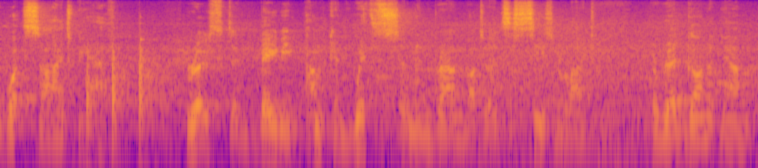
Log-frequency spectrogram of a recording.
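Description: An actor in his forties playing a formal, theatrical waiter in a comedy sketch, reciting grandly with pompous, deliberate delivery. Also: lowish voice. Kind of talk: dramatic reading in a comedy sketch. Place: large restaurant dining room by seaside windows. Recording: roomy, noisy restaurant, distant mic.

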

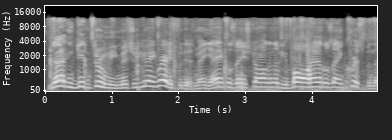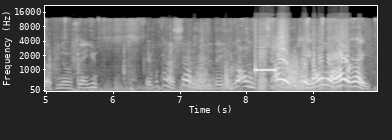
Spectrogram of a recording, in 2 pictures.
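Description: A performer voicing a cocky male bull who talks excitable, repetitive street-ball trash in a comic animal voiceover. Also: medium pitch, fairly quick, noisy background. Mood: cocky taunting. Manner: excitable, repetitive slangy taunting.

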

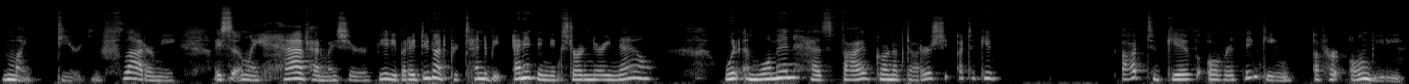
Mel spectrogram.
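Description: A woman reading aloud, voicing a fussy, excitable middle-aged mother who exclaims and insists in a raised voice. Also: fairly high pitch, normal speed, natural voice. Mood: insistent.

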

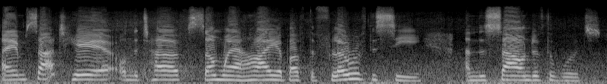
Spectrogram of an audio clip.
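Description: An actress playing a weary yet defiant elderly woman, delivering a measured, poetic monologue in a literary radio drama. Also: medium pitch, little pitch movement, slight background noise, natural voice, rough recording. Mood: reflective.

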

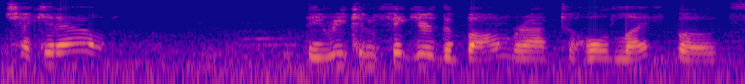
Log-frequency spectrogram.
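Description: A woman's voice: mid-range voice, moderate pace, muffled recording, noisy background. A woman playing an eager, curious young diver in a video game, exclaiming through a dive mask intercom filter. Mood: thrilled.

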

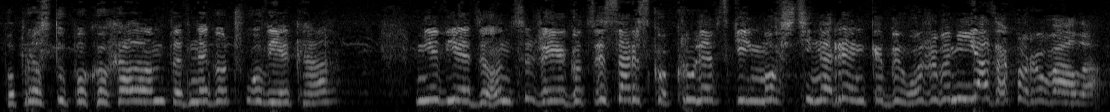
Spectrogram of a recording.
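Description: A woman's voice: very high-pitched, steady tone, normal speed, sharp tone, slight background noise. An actress playing an earnest female welfare inspector in a radio play, pointed and sincere. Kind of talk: 1970s radio drama acting.

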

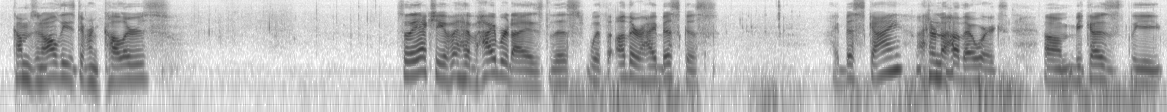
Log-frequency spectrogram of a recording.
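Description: Middle-aged man explaining plants outdoors. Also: on the high side. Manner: relaxed explaining, thinks aloud with restarts. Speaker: naturalist guide. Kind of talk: outdoor nature walk narration. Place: outdoors on a lake, from a kayak. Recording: dull lo-fi outdoor audio.

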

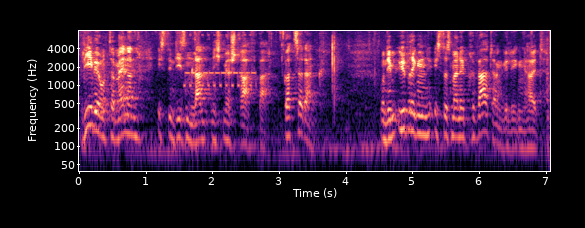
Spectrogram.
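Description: A man's voice: medium pitch, lively intonation, normal speed, close to an everyday voice. Actor as an evasive, polite male suspect, roomy sound. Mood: guarded, defiant. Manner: guarded, courteous. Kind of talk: German crime radio drama acting. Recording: noisy, roomy radio drama recording.

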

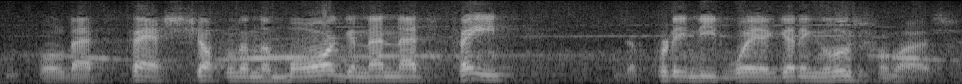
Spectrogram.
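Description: A muffled old radio recording with faint noise carries a gruff police lieutenant acted by a man. His delivery is bossy and exasperated, with highly animated swings in pitch. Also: quick pace, natural voice. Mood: gruff, impatient. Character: gruff, impatient older male police lieutenant. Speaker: actor. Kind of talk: 1940s radio mystery acting.

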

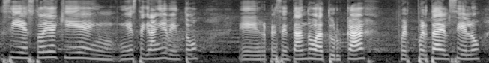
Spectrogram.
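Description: A woman's voice: on the high side, fairly even intonation, a little slow, pushed and bright, soft background music. A middle-aged woman from Guatemala, a craft vendor, speaks nervously with many fillers and repeats into a handheld mic at an indoor event. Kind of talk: interview.

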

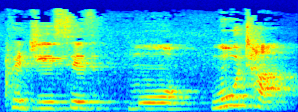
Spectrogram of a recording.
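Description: A woman's voice: fairly high pitch, very slow, darkish tone, a little hiss or hum. A young woman, chatting casually and explaining steps as she cooks in her home kitchen. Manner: chatty, instructive, playful. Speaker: vlogger cooking. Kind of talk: casual cooking vlog. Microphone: camera mic from across the kitchen. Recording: roomy kitchen echo, distant camera, sizzling pan. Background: frying and stirring sounds.

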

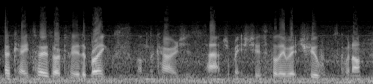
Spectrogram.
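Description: A man's voice: fairly low pitch, fairly even intonation, racing. A man piloting a small plane, switching between clipped radio calls and casual, matter-of-fact chat. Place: small aircraft cockpit in flight. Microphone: cockpit audio recorder on intercom. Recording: loud aircraft engine and cockpit noise.

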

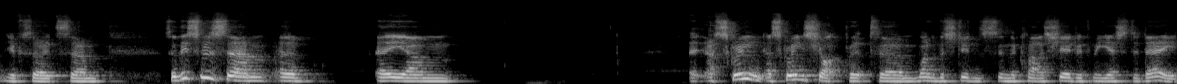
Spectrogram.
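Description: A middle-aged man teaching a university workshop over a video call on a headset, relaxed and hesitant with many ums. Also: a little high. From migrant to Australia. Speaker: university tutor.

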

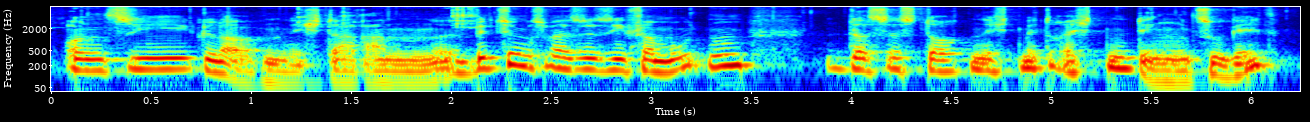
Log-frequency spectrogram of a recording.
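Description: A man's voice: fairly high pitch, sing-song, normal speed, vocal fry, slight background noise. An actor playing a polite, wry, inquisitive newspaper reporter who narrates his detective adventures in a German audio drama.

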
